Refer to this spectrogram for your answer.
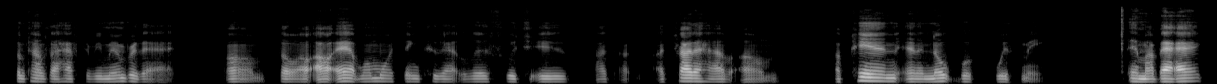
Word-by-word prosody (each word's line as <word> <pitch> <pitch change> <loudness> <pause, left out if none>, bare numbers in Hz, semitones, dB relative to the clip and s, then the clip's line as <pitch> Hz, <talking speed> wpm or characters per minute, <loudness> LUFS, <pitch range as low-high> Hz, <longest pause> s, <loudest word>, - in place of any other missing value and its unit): sometimes 135 -1 -5
I 130 - -2
have 130 0 -7
to 130 - -18
remember 135 +3 -3
that, 125 - -11 0.5
um, 60 -2 -7 0.2
so 65 - -2
I'll 65 - -2 0.2
I'll - - +2
add 145 -2 +3
1 140 +1 -7
more 145 -1 -5
thing 135 0 -8
to 135 - -9
that 125 -1 -9
list, 130 +1 -8
which 130 -1 -7
is 130 0 -4 0.3
I 125 - -15 0.2
I - - -18 0.3
I - - -10
try 145 -1 +8
to 140 - +5
have, 130 -2 -5
um, - - -11 0.6
a - - -8
pen 160 -4 +5
and 130 0 -2
a 130 - -2
notebook 135 0 -1 0.2
with - - -6
me - - -15 0.8
in 135 -2 +2
my 130 - +4
bag, 140 +3 +7
130 Hz, 175 wpm, -25 LUFS, 130-140 Hz, 0.8 s, try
